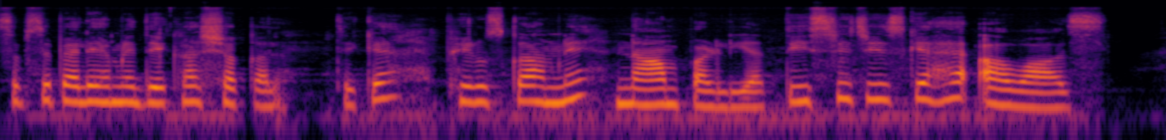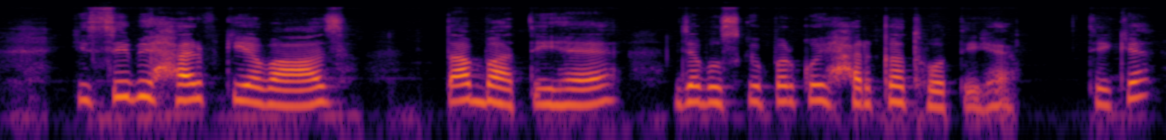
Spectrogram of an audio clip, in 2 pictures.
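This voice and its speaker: A woman's voice: fairly high pitch, fairly even intonation, a little mellow, dry recording, studio quality. A woman with a Pakistani Urdu accent giving an online lesson, patiently explaining Arabic letters and voicing each letter sound aloud. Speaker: Quran recitation teacher.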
